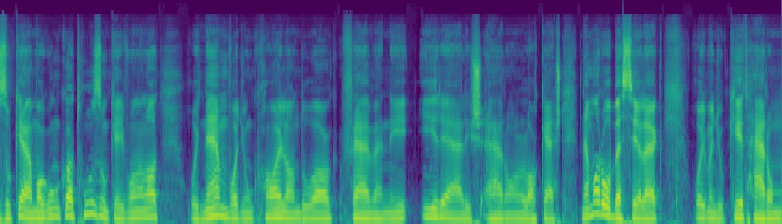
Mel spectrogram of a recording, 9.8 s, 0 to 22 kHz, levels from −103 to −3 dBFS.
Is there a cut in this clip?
no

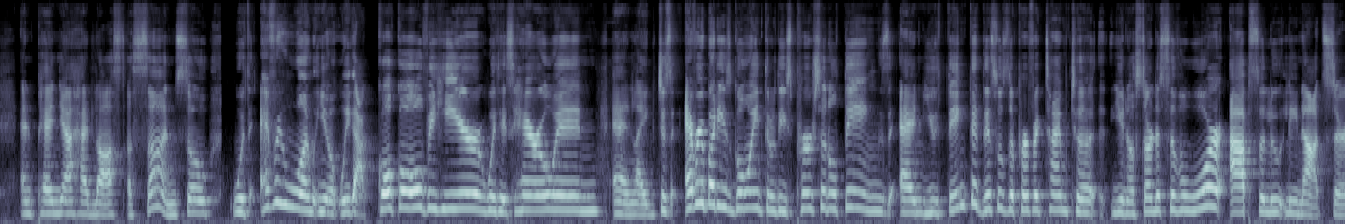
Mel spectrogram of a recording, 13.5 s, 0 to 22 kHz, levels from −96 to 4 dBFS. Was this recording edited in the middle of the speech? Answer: yes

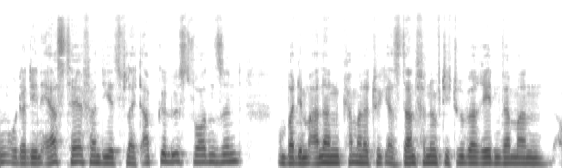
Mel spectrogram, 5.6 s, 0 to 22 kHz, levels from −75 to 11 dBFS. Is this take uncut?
yes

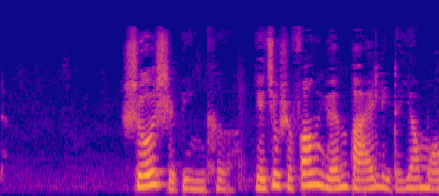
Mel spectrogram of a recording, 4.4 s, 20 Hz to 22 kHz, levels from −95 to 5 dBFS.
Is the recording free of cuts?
no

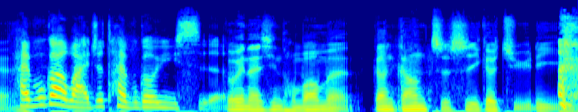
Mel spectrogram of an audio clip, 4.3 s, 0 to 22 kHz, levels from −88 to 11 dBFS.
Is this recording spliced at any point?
yes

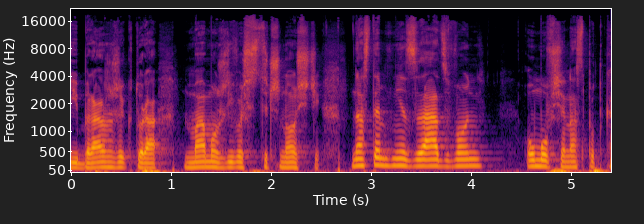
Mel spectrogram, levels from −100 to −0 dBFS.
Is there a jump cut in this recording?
no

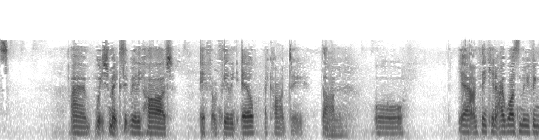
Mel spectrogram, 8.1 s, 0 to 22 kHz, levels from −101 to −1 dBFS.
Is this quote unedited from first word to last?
yes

